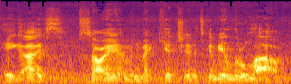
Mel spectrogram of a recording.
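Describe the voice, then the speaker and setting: Man, low pitch, casual vlog talk, rambling, noisy kitchen recording with appliance hum. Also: fast. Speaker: vlogger. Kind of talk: casual chat to viewers. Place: home kitchen.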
